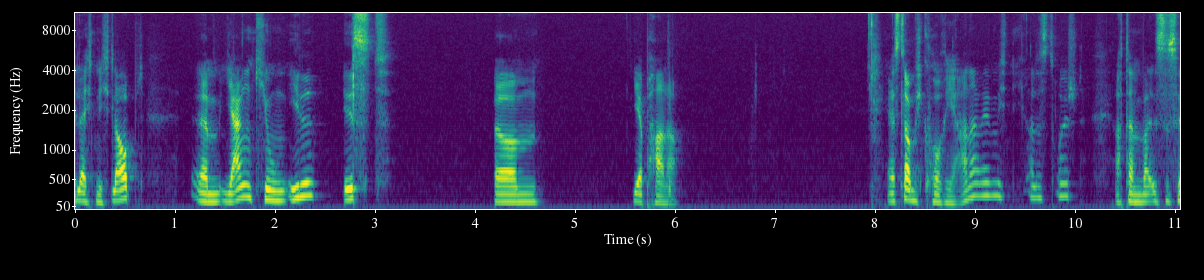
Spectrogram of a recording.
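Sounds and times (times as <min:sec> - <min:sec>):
man speaking: 0:00.0 - 0:03.2, 0:04.2 - 0:04.7, 0:05.6 - 0:06.1, 0:08.0 - 0:11.0.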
